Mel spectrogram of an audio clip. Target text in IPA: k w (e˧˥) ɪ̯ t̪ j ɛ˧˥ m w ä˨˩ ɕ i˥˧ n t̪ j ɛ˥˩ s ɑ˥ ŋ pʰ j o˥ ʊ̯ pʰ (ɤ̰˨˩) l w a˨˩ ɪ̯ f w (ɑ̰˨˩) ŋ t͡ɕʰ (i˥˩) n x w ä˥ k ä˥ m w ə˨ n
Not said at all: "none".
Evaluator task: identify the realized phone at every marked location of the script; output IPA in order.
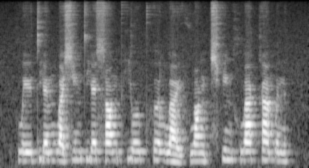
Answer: e˧˥, ɤ˥, ɑ˥˧, i˥˩

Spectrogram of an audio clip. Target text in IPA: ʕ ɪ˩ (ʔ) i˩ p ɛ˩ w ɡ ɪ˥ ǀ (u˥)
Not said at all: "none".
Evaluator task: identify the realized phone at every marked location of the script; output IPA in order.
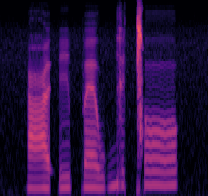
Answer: ʔ, o˥

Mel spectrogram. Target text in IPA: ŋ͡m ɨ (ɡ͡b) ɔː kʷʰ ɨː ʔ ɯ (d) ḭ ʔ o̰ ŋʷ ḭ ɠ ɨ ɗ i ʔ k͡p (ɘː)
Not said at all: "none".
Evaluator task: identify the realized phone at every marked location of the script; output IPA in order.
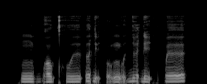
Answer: ɡ͡b, ɗ, ɘː

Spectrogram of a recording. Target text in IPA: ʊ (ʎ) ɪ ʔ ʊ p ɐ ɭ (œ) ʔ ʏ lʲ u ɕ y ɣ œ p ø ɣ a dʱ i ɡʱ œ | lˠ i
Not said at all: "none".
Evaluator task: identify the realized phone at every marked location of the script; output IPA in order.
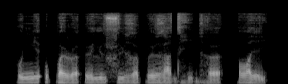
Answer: ɲ, œ

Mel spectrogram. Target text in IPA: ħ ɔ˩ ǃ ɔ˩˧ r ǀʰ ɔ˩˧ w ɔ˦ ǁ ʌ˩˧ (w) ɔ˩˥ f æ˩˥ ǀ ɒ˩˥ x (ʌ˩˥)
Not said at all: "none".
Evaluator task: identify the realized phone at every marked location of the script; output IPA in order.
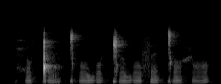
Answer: w, ɑ˩˥

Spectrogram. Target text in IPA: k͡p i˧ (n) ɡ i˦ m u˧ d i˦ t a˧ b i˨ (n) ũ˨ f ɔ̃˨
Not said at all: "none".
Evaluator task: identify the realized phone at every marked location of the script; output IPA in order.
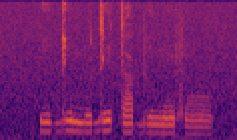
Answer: none, n

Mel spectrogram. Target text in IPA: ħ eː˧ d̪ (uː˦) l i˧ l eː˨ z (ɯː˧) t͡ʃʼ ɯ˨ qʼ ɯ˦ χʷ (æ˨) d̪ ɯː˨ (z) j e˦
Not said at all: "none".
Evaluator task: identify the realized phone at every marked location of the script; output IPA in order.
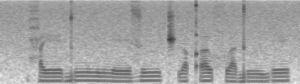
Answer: uː˦, ɯː˦, a˨, none

